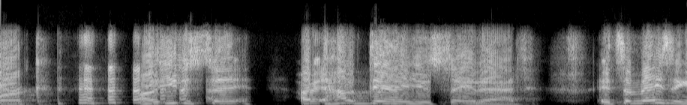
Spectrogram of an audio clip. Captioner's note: laugh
